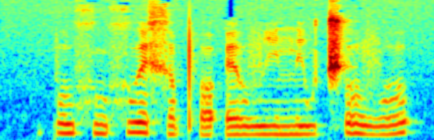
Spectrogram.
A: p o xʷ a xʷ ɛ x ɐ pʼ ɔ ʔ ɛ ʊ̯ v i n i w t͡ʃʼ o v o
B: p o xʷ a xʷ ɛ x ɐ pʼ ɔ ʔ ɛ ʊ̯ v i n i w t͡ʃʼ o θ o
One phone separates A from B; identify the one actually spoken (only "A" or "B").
A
